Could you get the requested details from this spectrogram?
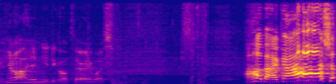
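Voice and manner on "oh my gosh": high, loud choked cry and cough; choking cough. Real, not acted. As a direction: gasp and cough from the burning spice. Spicy coughing fit.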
